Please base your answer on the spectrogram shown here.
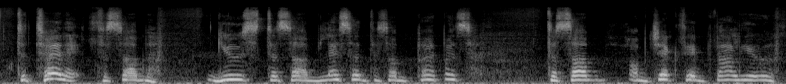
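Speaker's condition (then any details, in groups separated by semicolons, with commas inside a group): Motor neuron disease; wheelchair user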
